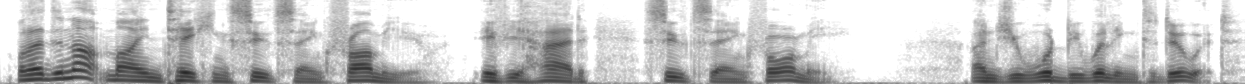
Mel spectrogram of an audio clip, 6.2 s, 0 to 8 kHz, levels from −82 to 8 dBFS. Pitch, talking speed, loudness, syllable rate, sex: 120 Hz, 220 wpm, -18 LUFS, 5.4 syllables/s, male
